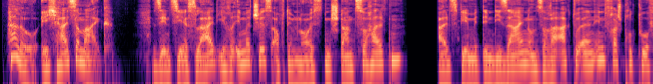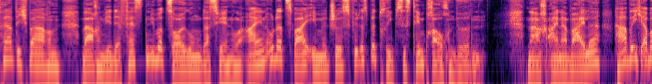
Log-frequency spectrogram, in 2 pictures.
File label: eLearning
